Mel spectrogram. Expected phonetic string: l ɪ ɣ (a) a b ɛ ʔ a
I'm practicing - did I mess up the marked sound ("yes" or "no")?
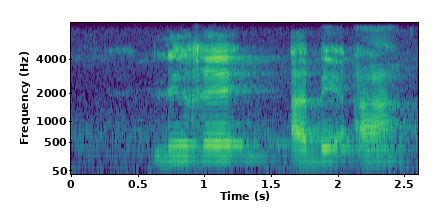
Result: yes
